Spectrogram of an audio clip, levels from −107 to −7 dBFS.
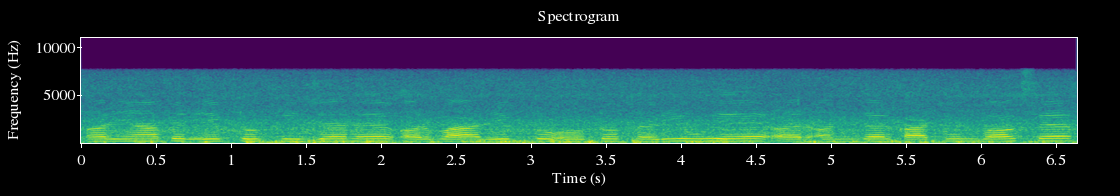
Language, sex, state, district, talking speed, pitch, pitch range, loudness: Hindi, female, Odisha, Sambalpur, 180 wpm, 220 Hz, 155-225 Hz, -16 LUFS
